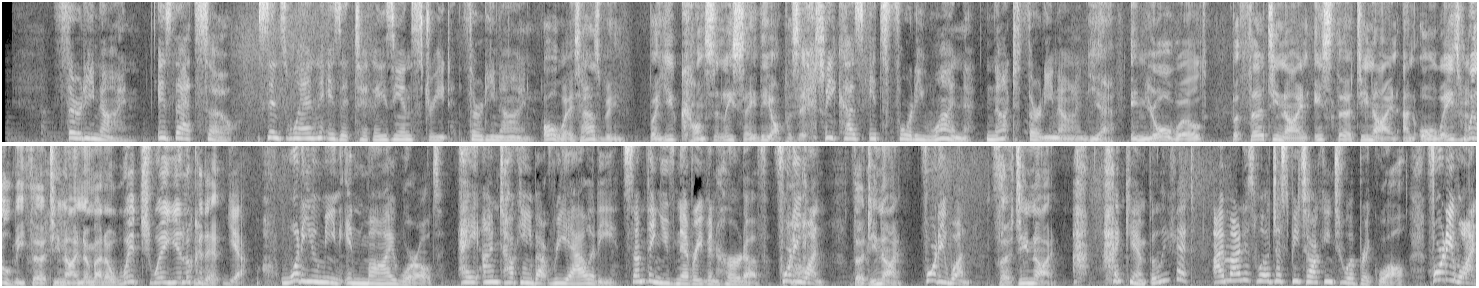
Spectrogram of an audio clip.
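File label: US English, Dynamisch; Fremdtake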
